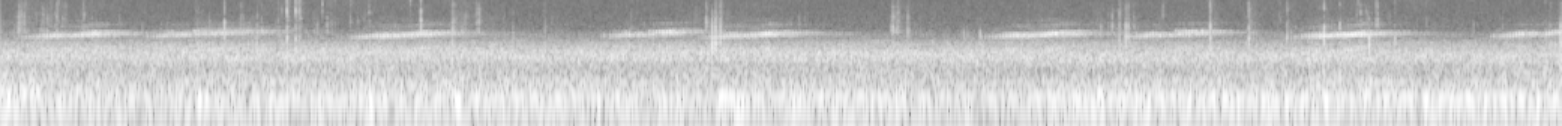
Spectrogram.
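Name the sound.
frogs croaking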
